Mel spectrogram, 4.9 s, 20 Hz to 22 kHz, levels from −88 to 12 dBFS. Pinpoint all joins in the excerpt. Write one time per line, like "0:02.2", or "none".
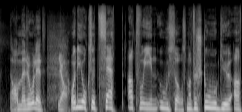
0:00.9

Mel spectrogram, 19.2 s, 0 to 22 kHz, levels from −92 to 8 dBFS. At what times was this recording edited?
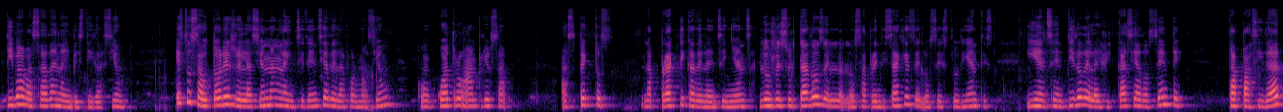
0:09.6
0:11.3

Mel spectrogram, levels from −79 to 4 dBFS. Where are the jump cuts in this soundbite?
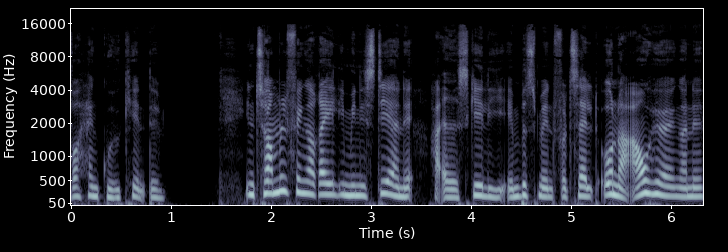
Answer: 0:03.4

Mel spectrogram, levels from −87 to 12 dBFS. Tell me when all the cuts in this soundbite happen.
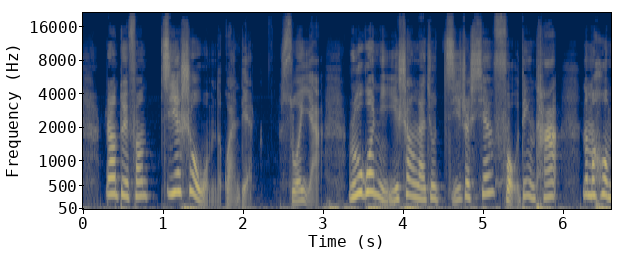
none

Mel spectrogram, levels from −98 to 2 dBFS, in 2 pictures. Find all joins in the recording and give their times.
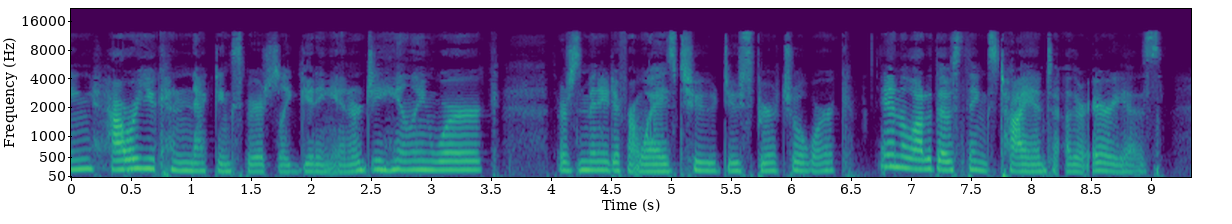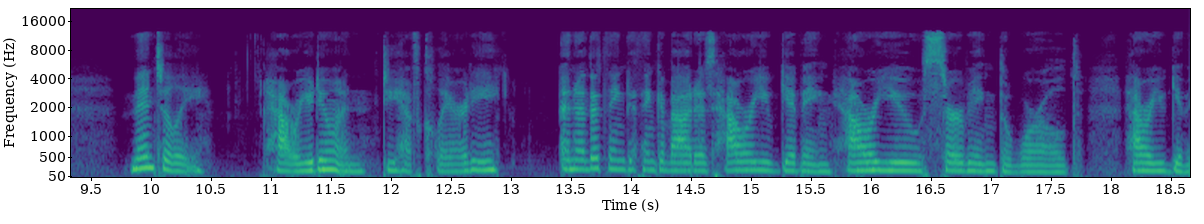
0:05.1

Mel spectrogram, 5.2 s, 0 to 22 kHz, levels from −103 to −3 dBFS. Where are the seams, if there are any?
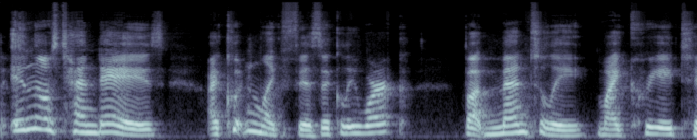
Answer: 0:02.1

